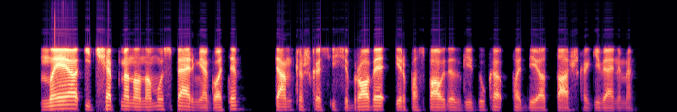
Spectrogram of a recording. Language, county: Lithuanian, Kaunas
